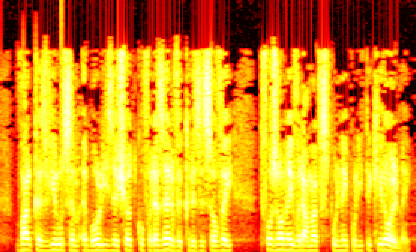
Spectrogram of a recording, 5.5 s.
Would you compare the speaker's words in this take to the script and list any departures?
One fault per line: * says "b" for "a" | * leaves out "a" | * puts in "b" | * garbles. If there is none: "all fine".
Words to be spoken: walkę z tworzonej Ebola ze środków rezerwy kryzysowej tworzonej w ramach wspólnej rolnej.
* says "wirusem" for "tworzonej"
* puts in "polityki"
